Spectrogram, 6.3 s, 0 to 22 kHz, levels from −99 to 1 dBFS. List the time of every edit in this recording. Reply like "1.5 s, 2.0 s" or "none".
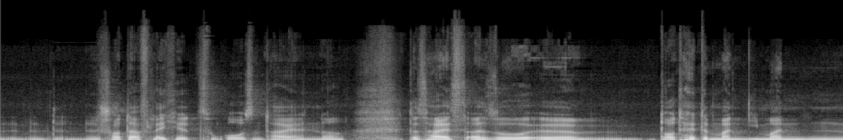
none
